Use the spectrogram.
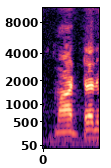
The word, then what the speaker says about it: martyr: माइटर means होता है मार्टर means शहीद, इसका स्पेलिंग होता है MARTYR मतलब शहीद।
